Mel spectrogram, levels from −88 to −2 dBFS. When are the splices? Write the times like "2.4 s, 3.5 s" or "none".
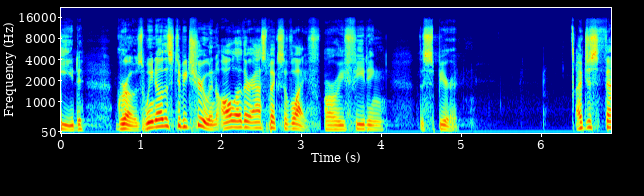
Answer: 3.2 s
